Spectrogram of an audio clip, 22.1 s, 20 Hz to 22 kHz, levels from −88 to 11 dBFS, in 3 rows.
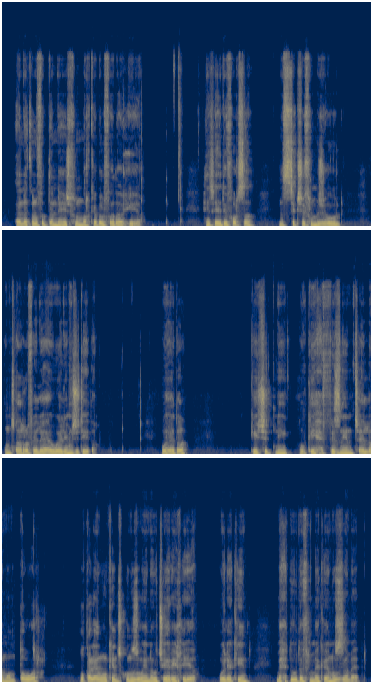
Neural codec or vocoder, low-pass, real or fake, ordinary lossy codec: vocoder, 44.1 kHz, 128 mel bands, Pupu-Vocoder; 19.8 kHz; fake; none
